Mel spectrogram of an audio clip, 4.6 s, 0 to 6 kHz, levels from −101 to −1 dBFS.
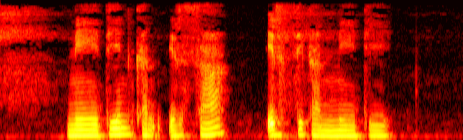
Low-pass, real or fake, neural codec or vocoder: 5.4 kHz; real; none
